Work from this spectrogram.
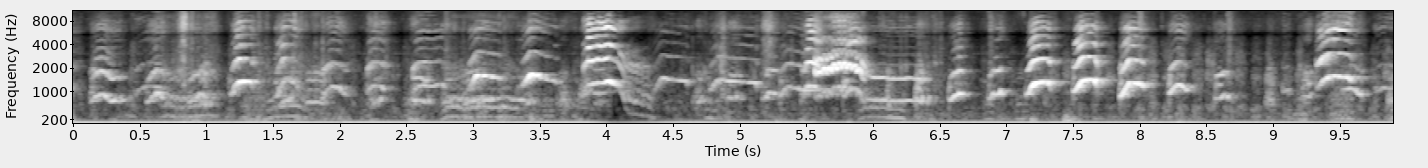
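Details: Three-week-old Australian Shepherd pups near Mooresville, NC, having just found their voices; several puppies whine and squeal together in a busy chorus of arching high notes, one longer drawn-out cry midway, over a steady hum.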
